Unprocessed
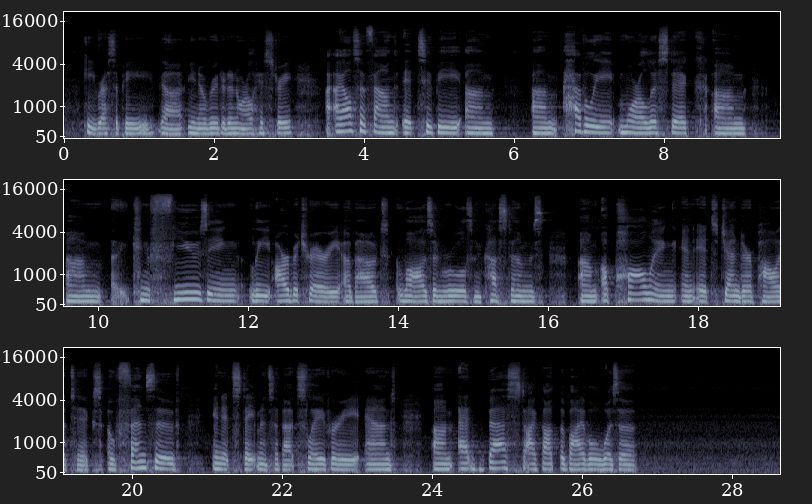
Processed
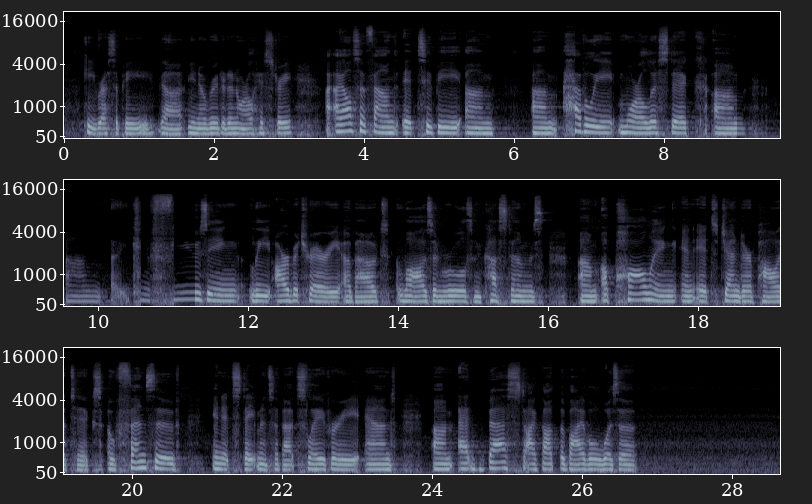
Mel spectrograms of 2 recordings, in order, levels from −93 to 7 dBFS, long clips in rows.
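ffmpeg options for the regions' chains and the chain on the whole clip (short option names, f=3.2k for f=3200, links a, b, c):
-filter_complex "[0:a]asettb=1/sr,asplit=3[a][b][c];[a]atrim=end=8.974[d];[b]atrim=start=8.97:end=11.3,asetpts=PTS-STARTPTS,afade=t=in:d=0.004:c=qsin,afade=t=out:st=2.326:d=0.004:c=qsin,bandreject=f=3.5k:w=13,acompressor=threshold=-40dB:ratio=16:attack=3.2:release=140:knee=1:detection=peak[e];[c]atrim=start=11.296[f];[d][e]acrossfade=d=0.004:c1=hsin:c2=qsin[g];[g][f]acrossfade=d=0.004:c1=qsin:c2=hsin"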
